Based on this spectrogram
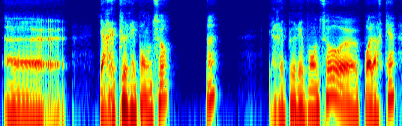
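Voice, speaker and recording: A man's voice: sits low, big pitch swings, measured pace, a little mellow. A man with a Québécois accent hosting a casual daily news commentary, chatty and joking, with frequent fillers and asides. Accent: Québécois French. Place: rural home in the countryside.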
